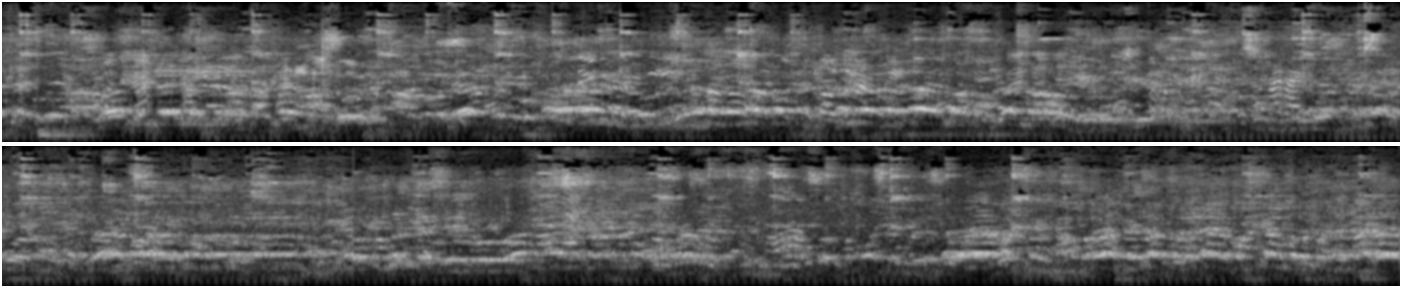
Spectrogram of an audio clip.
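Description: A large crowd of men chants and shouts loudly outdoors.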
